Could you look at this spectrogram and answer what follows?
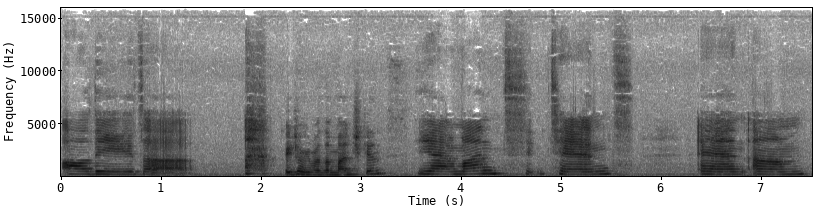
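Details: Adult women in conversation, likely two speakers; conversational speech.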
